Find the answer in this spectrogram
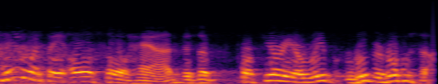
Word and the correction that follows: Porfirio Rubirosa: I can never pronounce. I knew I'd have trouble. You know, this is the problem. You buy cheap popcorn, what are you going to do? Porfirio Rubirosa. Yeah, there's one of these Rubirosa dolls.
